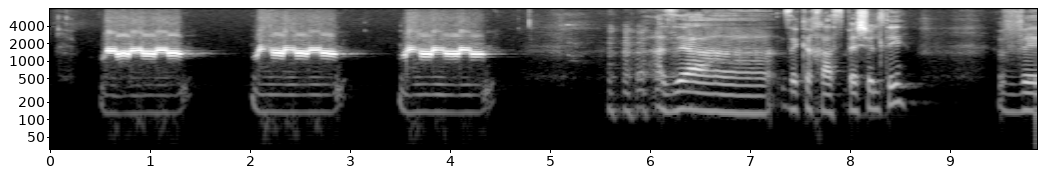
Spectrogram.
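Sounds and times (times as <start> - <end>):
whistled imitation of a vibrating cell phone: 0.5 - 4.7
speech: 2.1 - 4.6, 5.7 - 8.9, 9.5 - 9.8.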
